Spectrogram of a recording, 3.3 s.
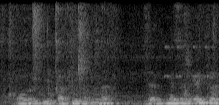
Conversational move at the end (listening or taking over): listening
